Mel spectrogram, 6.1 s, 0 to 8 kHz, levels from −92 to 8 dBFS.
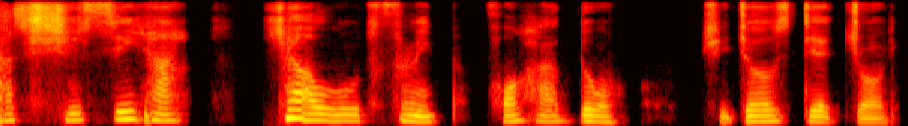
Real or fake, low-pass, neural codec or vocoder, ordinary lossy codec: fake; 7.2 kHz; codec, 16 kHz, 1 kbps, FunCodec, trained on Chinese and English, 50 frames a second; none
